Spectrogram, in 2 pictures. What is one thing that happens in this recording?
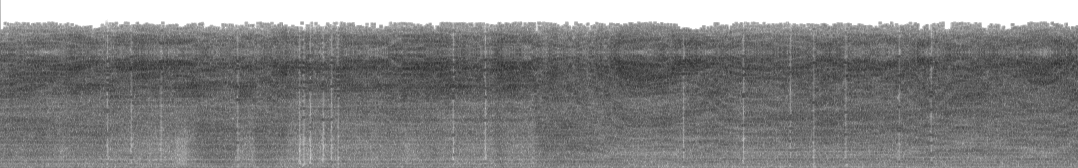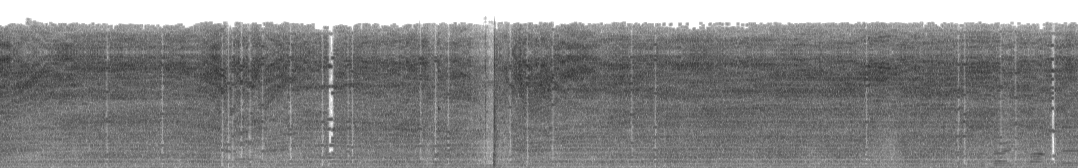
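A gas torch flame hisses and roars steadily.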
